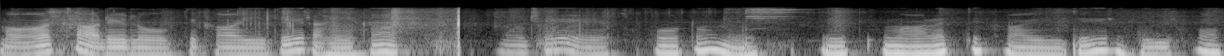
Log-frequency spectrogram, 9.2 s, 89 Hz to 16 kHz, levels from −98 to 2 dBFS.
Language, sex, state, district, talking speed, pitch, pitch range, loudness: Hindi, male, Madhya Pradesh, Katni, 105 wpm, 115 Hz, 100-130 Hz, -25 LUFS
